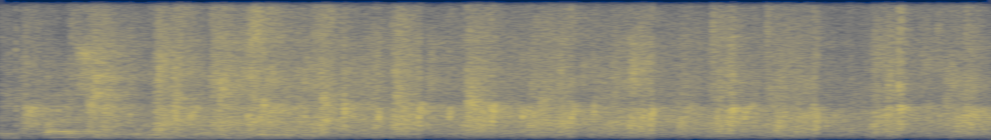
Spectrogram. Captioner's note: audience clapping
